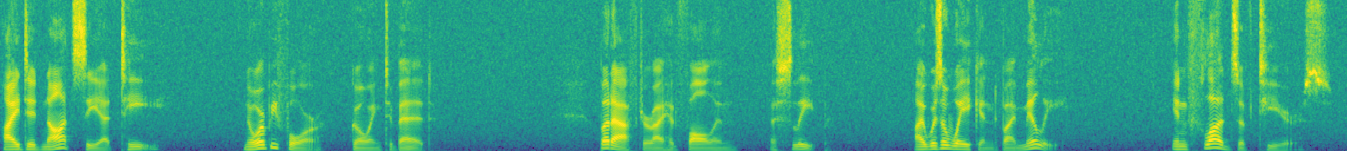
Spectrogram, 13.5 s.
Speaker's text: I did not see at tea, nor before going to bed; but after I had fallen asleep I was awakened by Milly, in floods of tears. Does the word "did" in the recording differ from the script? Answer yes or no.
no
